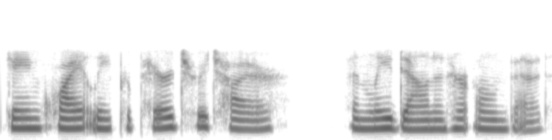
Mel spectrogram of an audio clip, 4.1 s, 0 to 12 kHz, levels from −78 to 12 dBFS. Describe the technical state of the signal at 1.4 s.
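At 1.4 s the audio is intact, with the speech carried through the G.711 telephone coding as a narrow line band that has nothing above about 3.8 kHz.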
